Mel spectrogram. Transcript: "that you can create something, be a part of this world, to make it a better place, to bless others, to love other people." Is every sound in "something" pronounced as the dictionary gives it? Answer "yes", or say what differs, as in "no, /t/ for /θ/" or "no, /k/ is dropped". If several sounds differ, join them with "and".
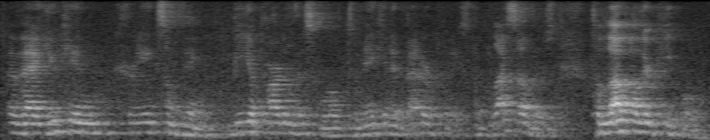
yes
